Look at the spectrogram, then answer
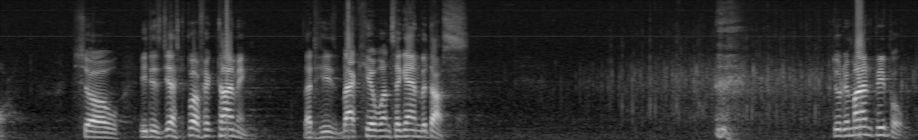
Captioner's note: applause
